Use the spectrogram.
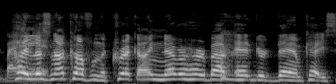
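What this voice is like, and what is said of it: Exaggerated put-on local accent. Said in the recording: “we're not mocking anybody with that accent, because we probably actually sound like that a lot”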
